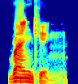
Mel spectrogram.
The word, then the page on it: ranking: British English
